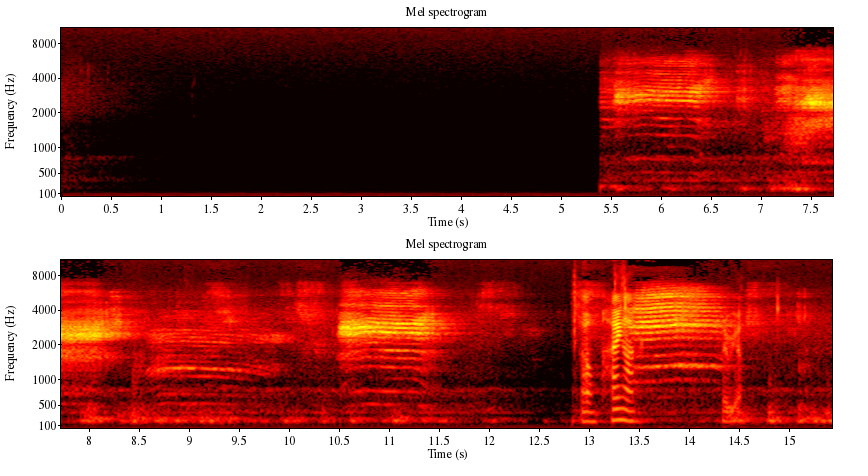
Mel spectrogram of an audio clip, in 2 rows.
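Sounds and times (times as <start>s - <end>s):
sheep bleating in a played video clip: 5.4s - 11.6s, 13.3s - 14.6s
speech: 13.0s - 13.7s, 14.3s - 15.0s.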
